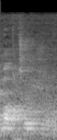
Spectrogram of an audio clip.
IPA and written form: ˈbɒto (bottle)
